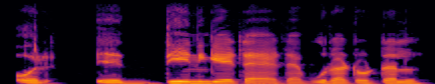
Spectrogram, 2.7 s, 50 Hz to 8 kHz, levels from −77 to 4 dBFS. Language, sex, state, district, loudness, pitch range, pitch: Marwari, male, Rajasthan, Nagaur, -18 LUFS, 135-145 Hz, 140 Hz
